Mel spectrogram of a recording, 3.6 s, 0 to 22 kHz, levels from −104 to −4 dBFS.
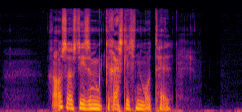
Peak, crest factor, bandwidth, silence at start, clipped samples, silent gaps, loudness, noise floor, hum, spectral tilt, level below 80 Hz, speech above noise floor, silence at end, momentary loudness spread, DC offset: -14 dBFS; 16 dB; 16 kHz; 0.75 s; under 0.1%; none; -27 LUFS; -62 dBFS; none; -5 dB/octave; -52 dBFS; 35 dB; 0.9 s; 11 LU; under 0.1%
